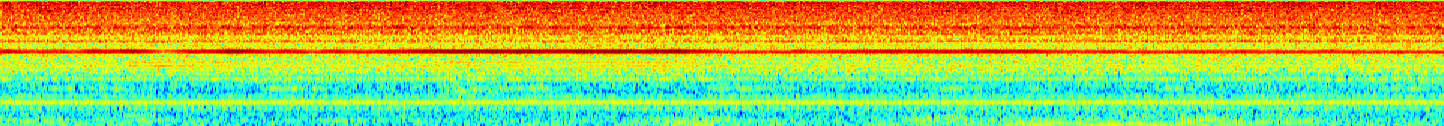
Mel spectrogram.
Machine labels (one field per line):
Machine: pump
